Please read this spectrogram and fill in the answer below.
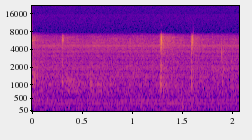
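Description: Near silence with a few faint clicks of chalk tapping on a blackboard as an equation is written.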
